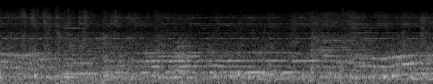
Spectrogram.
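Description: Mantra chanting held on long, steady notes that change pitch slowly, with pigeons cooing.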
